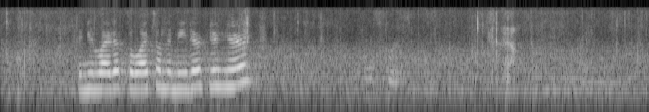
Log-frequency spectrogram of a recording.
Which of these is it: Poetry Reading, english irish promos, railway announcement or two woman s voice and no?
two woman s voice and no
